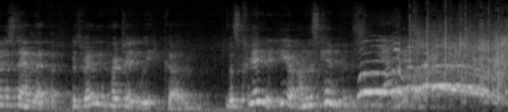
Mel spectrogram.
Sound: audience cheer and applause

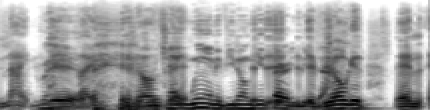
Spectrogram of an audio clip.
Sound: laughing

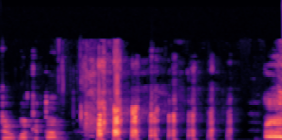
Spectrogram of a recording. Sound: laughs

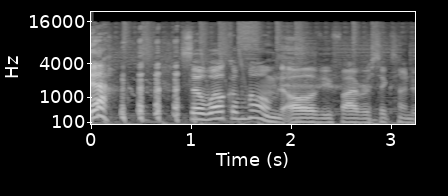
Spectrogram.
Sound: laughing

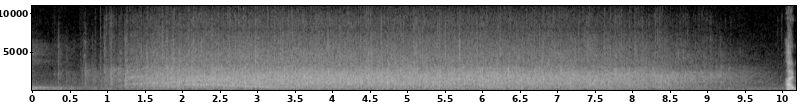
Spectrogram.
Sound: cheers and applause

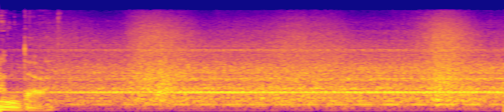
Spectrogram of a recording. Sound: machine whirring in the background

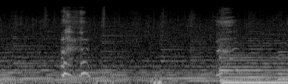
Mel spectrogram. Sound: sobbing

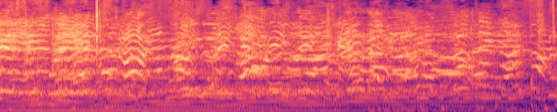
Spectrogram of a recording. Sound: excited shouting

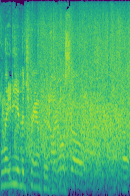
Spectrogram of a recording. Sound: audience claps

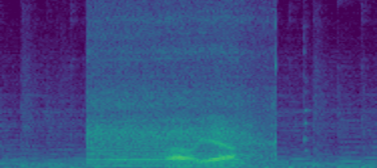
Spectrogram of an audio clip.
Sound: blender whirring

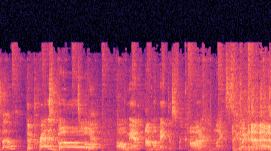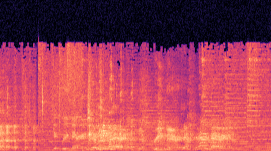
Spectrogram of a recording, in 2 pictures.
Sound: laughter

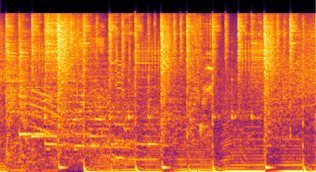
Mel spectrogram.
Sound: men shouting

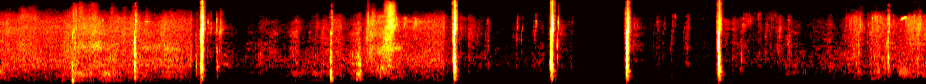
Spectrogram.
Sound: rustling of leaves and branches, foosteps; axe knocking on wood; leaves rustling

